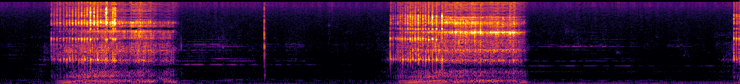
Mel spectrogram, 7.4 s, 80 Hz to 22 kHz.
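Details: Snoring after eight pints of lager, described as sounding like a farm animal: two loud, rough, rattling snores on breathing in, about 18 breaths a minute, with a faint steady hum behind; heavy snoring.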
